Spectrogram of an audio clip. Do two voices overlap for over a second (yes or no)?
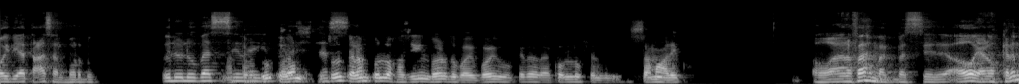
yes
